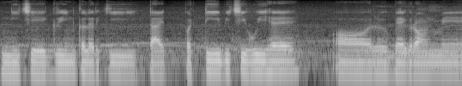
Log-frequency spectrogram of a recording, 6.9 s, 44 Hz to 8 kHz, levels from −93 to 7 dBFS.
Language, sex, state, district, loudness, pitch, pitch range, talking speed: Hindi, male, Chhattisgarh, Raipur, -17 LUFS, 95 Hz, 90-100 Hz, 105 wpm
